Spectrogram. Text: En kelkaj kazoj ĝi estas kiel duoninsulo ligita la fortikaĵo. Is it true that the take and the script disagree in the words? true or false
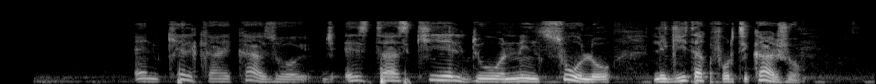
false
